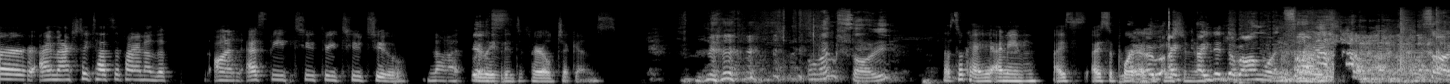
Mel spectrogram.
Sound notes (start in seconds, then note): 6.8 public laughs; 11.4 committees and public laugh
